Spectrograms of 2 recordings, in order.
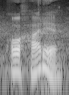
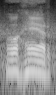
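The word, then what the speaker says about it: O'Hare: О'Харе? Очень хорошо. Это такой аэропорт О'Харе? О'Хэр произносится. Я думаю, что это ирландское название.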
